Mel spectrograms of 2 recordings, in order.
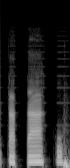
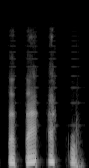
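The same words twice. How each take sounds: First: Said in the usual way. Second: Tataaku slowed right down, the middle aa stretched long; slow drawn-out word. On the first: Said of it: "vou escrever aqui pra vocês verem". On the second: Shown as a demonstration. Teacher spelling out the Guarani word for students, slow and drawn out. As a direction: draw out the aa in tataaku. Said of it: "Somente suprimindo".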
